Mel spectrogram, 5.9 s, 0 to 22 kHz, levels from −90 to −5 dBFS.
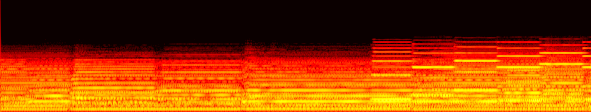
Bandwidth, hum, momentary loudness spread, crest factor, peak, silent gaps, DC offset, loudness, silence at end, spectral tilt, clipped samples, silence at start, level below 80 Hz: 5.6 kHz; none; 7 LU; 14 dB; -10 dBFS; none; under 0.1%; -25 LUFS; 0 s; -9.5 dB/octave; under 0.1%; 0 s; -54 dBFS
